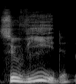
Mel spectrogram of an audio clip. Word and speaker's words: vide: It's pronounced V-E-E-D. So it's vide. It's V-I-D-E in American, but it's pronounced vide. Sous vide.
